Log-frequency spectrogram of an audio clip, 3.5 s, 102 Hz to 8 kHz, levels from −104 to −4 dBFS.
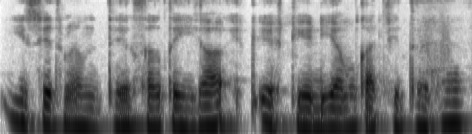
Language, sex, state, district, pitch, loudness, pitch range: Hindi, male, Bihar, Patna, 130 Hz, -18 LUFS, 120-140 Hz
